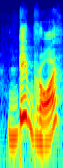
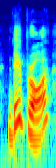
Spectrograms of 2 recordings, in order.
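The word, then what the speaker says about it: de Broglie: we know what is known as debroise hypothesis deep roy it is written as broglie he is a french scientist whose name is pronounced as bro de bruy and this d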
